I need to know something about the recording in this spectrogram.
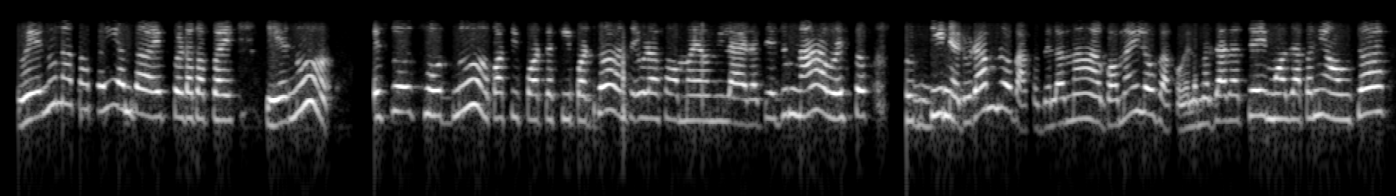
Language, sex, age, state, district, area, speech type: Nepali, female, 18-30, West Bengal, Darjeeling, rural, conversation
